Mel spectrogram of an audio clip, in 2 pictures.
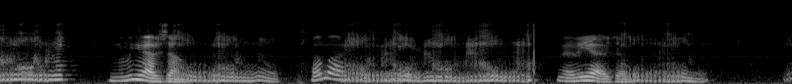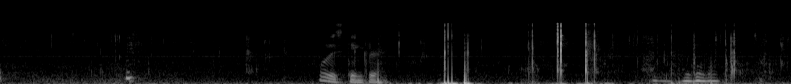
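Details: Gurgi the Pug, chewing a treat indoors, makes a run of low warbling growls with rising and falling pitch over the first seven seconds. Quieter chewing-like clicks and two sharp ticks follow, then a faint closing growl.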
